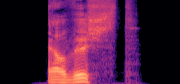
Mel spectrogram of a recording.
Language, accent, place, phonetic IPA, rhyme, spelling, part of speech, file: German, Germany, Berlin, [ɛɐ̯ˈvɪʃst], -ɪʃst, erwischst, verb, De-erwischst.ogg
- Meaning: second-person singular present of erwischen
